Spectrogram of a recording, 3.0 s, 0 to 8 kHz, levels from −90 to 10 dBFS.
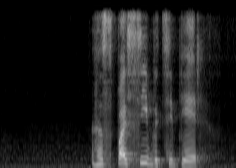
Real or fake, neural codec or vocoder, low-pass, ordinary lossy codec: fake; codec, 24 kHz, 3.1 kbps, DualCodec; 7.2 kHz; none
